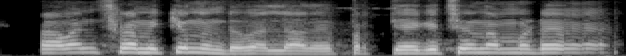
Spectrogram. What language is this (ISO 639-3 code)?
mal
